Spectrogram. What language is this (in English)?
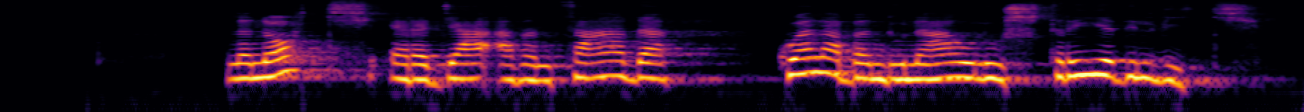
Romansh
